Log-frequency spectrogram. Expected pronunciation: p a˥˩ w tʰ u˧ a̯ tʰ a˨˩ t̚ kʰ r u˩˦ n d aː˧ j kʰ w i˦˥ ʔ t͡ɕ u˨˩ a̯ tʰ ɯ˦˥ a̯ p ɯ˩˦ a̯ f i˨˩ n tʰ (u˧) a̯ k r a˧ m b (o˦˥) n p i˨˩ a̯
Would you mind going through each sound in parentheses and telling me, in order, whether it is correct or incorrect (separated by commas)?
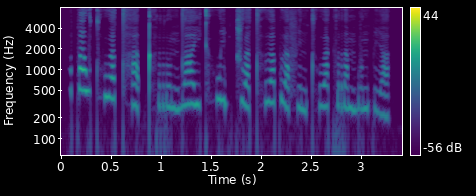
correct, incorrect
